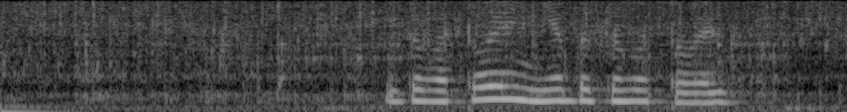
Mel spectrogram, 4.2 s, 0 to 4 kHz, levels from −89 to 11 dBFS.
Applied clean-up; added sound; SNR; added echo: none; Liquid; 14 dB; none.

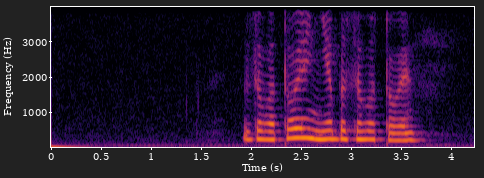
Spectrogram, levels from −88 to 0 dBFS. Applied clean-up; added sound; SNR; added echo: none; none; none; none.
